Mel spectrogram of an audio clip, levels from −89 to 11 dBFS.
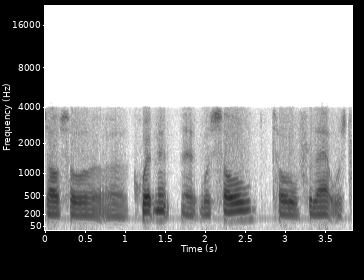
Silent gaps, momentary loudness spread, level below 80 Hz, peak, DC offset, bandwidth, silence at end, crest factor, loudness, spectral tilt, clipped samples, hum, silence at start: none; 12 LU; -64 dBFS; 0 dBFS; under 0.1%; 4.2 kHz; 0 s; 16 dB; -17 LUFS; -11 dB/octave; under 0.1%; none; 0 s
